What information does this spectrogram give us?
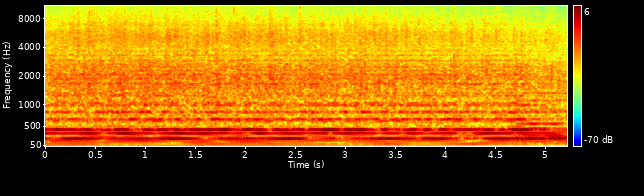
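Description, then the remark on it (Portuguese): An audience applauds for Jesus in a dense, steady wash of clapping that holds for about five seconds, with sustained low musical tones humming underneath and no voices. “Aplauda Jesus mais forte.”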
